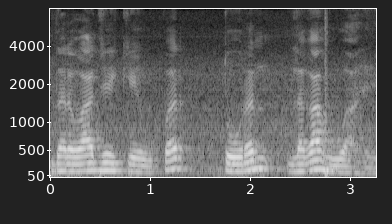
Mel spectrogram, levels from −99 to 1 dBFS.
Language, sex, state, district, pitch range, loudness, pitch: Hindi, male, Madhya Pradesh, Dhar, 125-160 Hz, -16 LUFS, 135 Hz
